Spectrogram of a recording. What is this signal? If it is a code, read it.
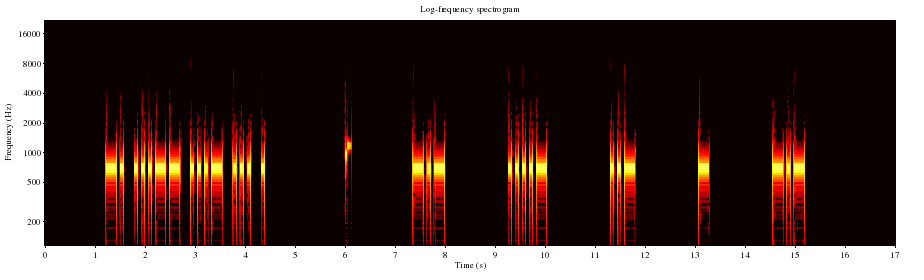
Morse code, heard as a keyed tone, about 17 wpm, spaced as for 9 wpm, 700 Hz. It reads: N3VSE K4UTK
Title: USA Call Signs - 5 Characters - 6x Character Spacing - 17wpm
